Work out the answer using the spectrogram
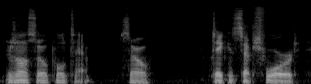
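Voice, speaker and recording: A man's voice: low-pitched, little pitch movement, normal speed, slight background noise. A man giving an unscripted product demonstration in a matter-of-fact, explanatory way, as a reviewer.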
